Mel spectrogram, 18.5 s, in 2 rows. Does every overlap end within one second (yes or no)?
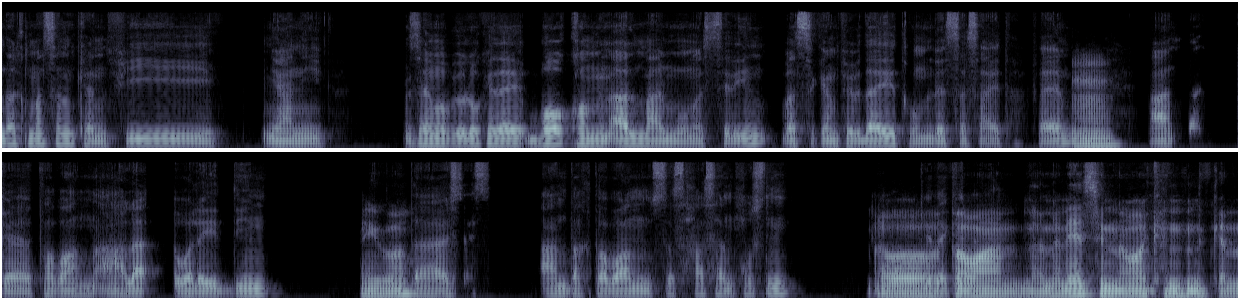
yes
